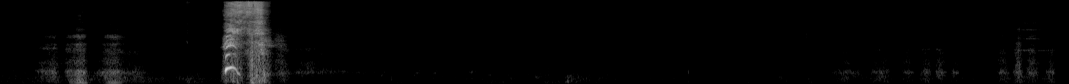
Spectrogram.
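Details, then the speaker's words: Female with a cold and stuffy nose: short quick inhalations build to one loud explosive sneeze, followed by quiet sniffling breaths; a single sneeze. "I sneeze."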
